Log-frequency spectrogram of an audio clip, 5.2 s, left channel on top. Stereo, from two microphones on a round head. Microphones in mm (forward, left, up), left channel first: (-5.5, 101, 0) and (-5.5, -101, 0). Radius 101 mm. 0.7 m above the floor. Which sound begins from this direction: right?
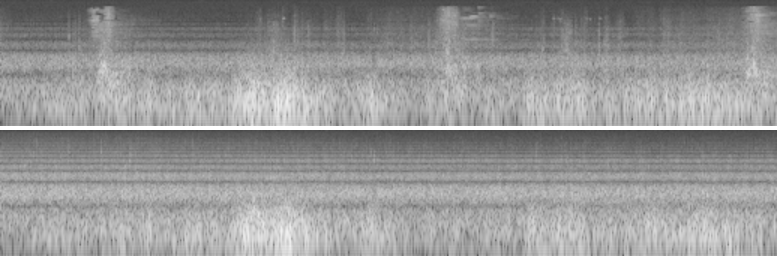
Running water, at 0.0 s.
